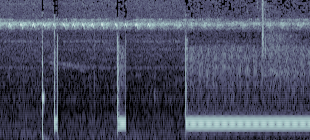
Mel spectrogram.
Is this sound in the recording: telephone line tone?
yes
